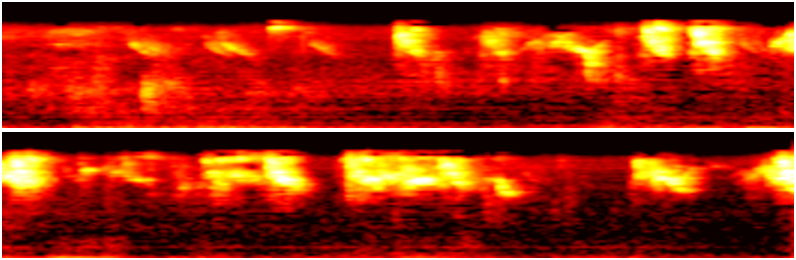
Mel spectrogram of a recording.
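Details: Sparrows at a bird feeder, recorded on a bird camera: a busy run of short, high chirps and twitters, several birds overlapping in quick bursts, with low rumbling handling noise beneath.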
